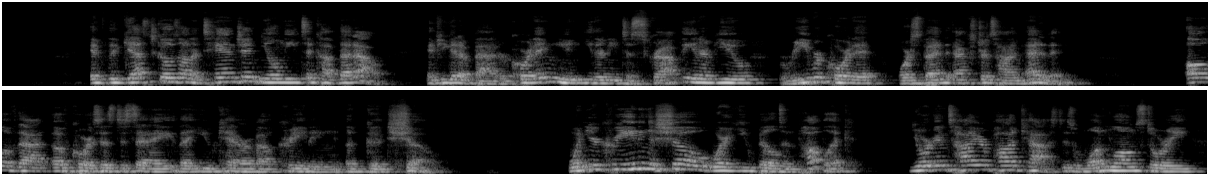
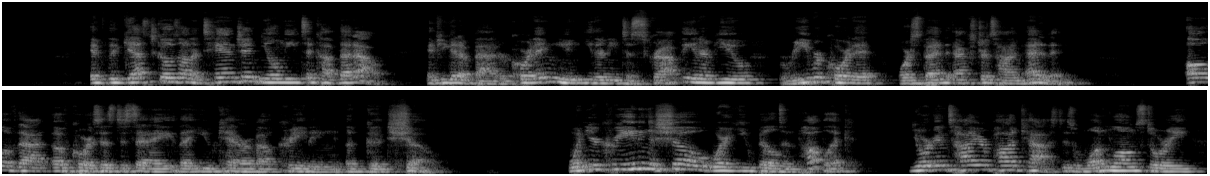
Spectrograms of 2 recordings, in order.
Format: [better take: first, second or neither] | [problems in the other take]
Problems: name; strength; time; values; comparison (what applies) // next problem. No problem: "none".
neither | off-mic speech; far; the same in both // room echo; very slight; dies away in 0.3 s; the same in both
